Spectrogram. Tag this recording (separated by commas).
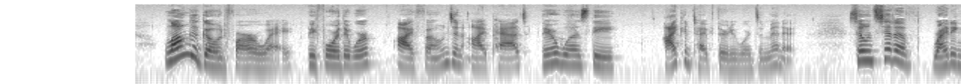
Speech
